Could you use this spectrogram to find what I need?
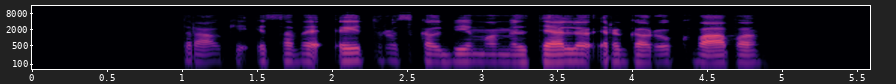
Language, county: Lithuanian, Panevėžys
